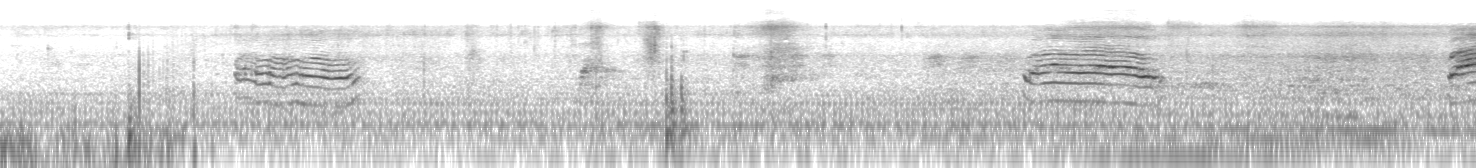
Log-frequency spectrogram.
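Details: A cat calls three times over eleven seconds, wavering drawn-out meows separated by pauses filled with faint taps, clicks and low room noise.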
